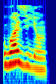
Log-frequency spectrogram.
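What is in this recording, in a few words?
"oisillon", French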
